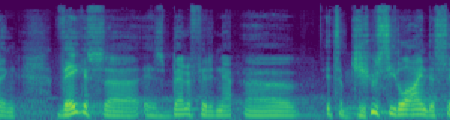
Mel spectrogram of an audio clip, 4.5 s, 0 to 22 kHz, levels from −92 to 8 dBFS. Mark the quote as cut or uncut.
cut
